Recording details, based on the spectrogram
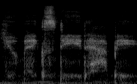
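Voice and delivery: very quiet, hushed whisper under the breath. Quoting steed after the kiss: imitating a quiet whisper. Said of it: "just whispers quietly".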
